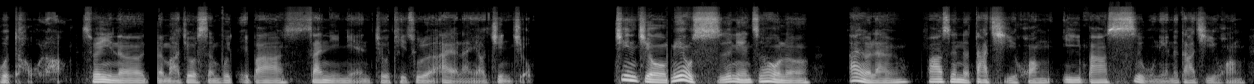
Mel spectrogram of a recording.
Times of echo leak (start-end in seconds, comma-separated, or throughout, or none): none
